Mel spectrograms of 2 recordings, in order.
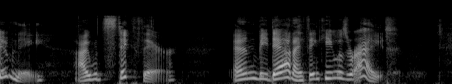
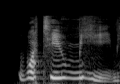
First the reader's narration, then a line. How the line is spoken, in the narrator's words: spluttered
